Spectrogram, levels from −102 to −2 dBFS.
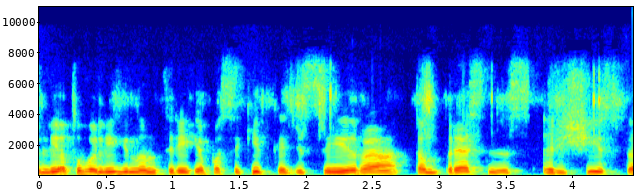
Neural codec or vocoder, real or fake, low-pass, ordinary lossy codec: none; real; 9.9 kHz; MP3, 96 kbps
